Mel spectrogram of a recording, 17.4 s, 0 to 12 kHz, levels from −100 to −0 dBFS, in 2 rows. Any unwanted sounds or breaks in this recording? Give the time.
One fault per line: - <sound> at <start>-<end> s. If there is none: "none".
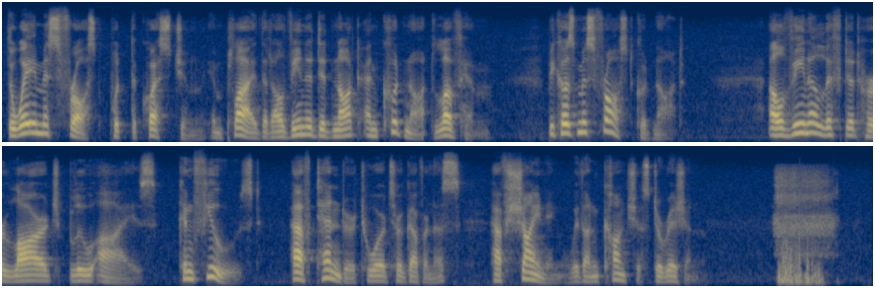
- sigh at 16.4-17.1 s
